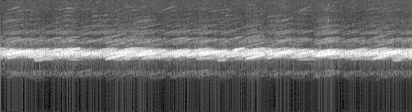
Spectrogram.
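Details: Frog. A frog's call rings out as one continuous, high, buzzy trill. It holds the same pitch and loudness throughout, with no pauses and no other sounds behind it.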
